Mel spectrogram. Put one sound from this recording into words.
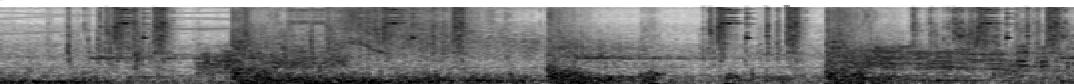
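A shotgun fires several sharp blasts.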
